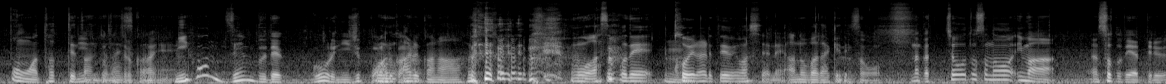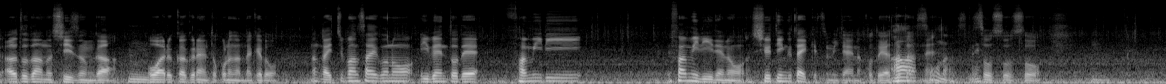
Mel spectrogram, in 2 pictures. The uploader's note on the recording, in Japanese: オランダ実況。オランダの車の中で収録・その① ※車の中で収録したためノイズが大きいです。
